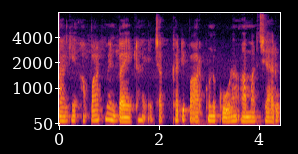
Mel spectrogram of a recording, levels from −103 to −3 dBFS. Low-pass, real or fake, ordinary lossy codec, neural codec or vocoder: none; real; none; none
